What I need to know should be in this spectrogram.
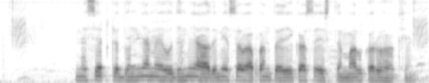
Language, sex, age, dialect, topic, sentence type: Magahi, male, 18-24, Southern, banking, statement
